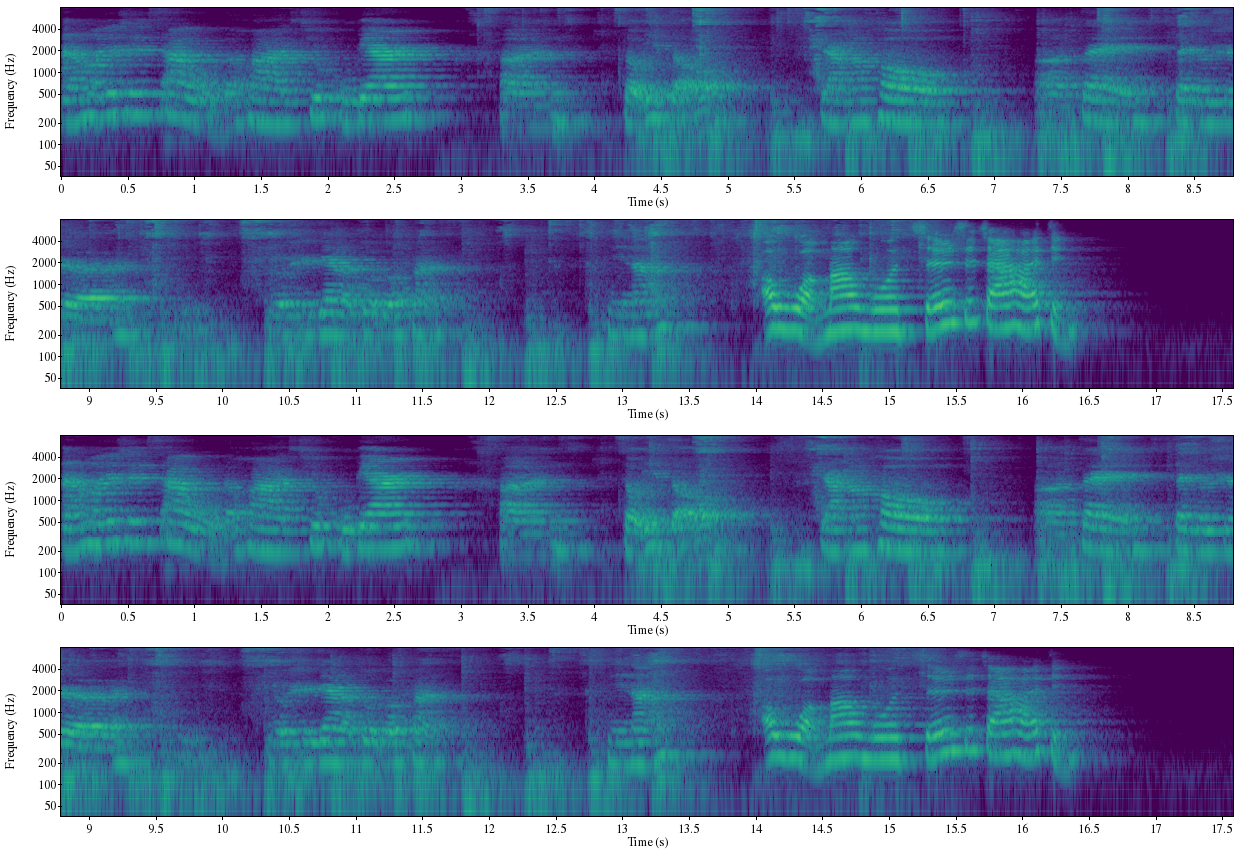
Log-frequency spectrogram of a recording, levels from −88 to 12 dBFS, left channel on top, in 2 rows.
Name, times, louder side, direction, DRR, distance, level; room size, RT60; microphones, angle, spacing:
voice 1, 0.0-2.7 3.3-3.8 4.2-5.0 5.7-6.6 7.3-9.4 9.7-9.9 10.3-11.6 12.9-13.4, right 1 dB, 60° right, -8 dB, 2.7 m, -30 dB
sound 1, 2.9-7.0 7.4-15.5, left 5 dB, 90° left, 3.5 m, -42 dB
sound 2, 4.3-13.4 14.0-14.1 14.8-14.9, equal, 35° right, 5.0 m, -43 dB
voice 2, 14.0-16.4, left 5 dB, 45° left, 14 dB, 0.4 m, -24 dB
21.0 x 7.4 x 3.2 m, 0.94 s
head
